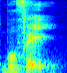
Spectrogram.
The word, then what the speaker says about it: buffet: 2 নম্বর শব্দটি হচ্ছে বুফেই। আমরা বুফেই শব্দটিকে উচ্চারণ করে থাকি বাফেট হিসেবে। বাফেট, BUFFET, বাফেট আমরা উচ্চারণ করে থাকি বাফেট, তো আসলে সঠিক উচ্চারণটা হবে বুফেই। বুফেই। চলুন যাওয়া যাক পরের ওয়ার্ডে।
